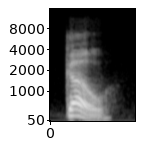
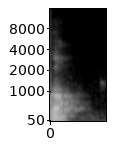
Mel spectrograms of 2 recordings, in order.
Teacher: in English, go kind of ends with an off glide, a labial. · Shown in: first take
